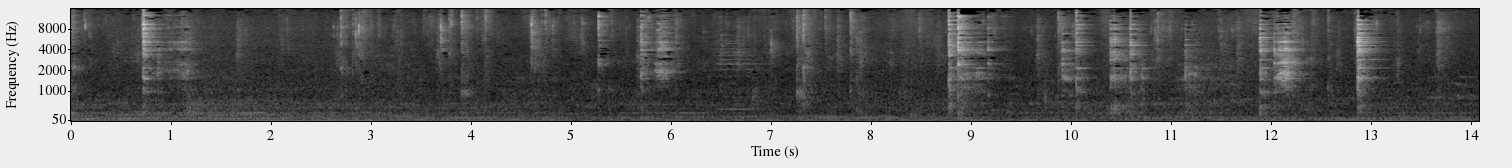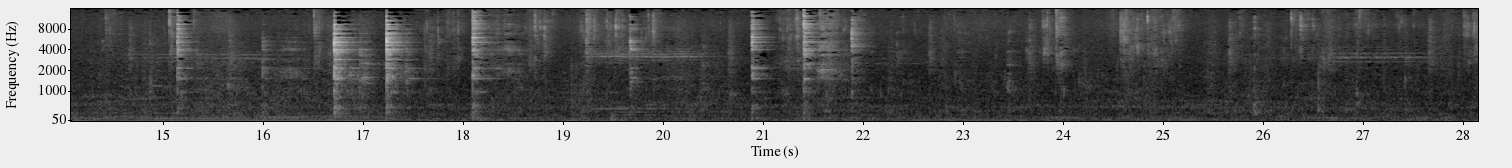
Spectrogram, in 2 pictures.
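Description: Metal forks and spoons clinking and scraping against glass plates as two people eat noodles, in irregular, scattered clinks, some ringing briefly, over a low steady hum.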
